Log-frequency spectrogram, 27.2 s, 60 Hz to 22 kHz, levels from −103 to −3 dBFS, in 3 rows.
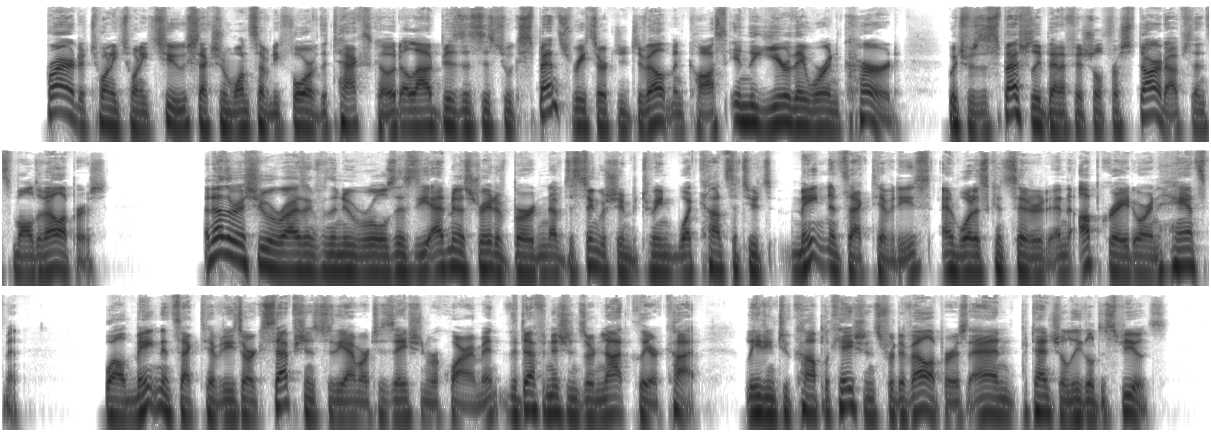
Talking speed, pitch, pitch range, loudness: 180 wpm, 115 Hz, 110-130 Hz, -23 LUFS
